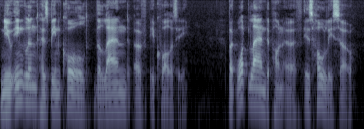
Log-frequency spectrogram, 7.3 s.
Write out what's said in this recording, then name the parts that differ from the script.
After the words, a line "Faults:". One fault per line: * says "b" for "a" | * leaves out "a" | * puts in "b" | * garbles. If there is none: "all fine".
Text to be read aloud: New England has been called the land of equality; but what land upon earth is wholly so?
New England has been called the land of equality; but what land upon earth is wholly so?
Faults:
all fine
